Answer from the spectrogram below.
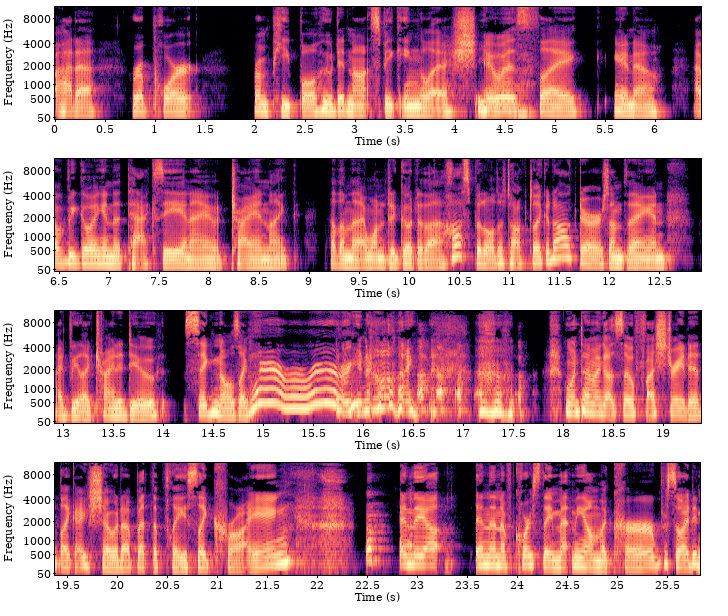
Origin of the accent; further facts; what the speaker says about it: San Diego, California, United States; also born or lived in New York; I was born in San Diego.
